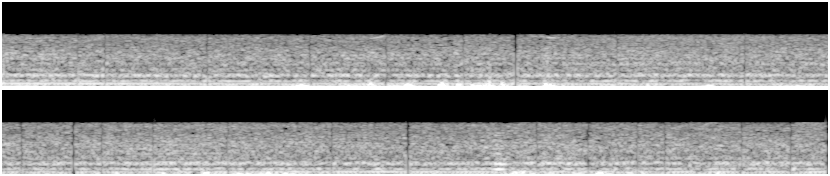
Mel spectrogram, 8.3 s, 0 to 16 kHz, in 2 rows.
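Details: Reproductive swarm of honey bees moving into a bait hive at Painted Peacock Manor on 04/07/21; dense steady low buzzing hum with a band near the low mids, occasional louder passes of individual bees close by.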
